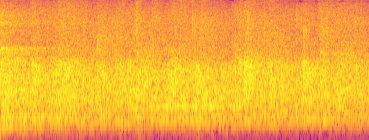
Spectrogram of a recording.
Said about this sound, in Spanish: Denle un aplauso poderoso Israel. Él es el poderoso. Aleluya.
